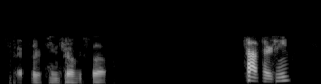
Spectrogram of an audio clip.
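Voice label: Raleigh Police Southeast District Dispatch, p25; wake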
